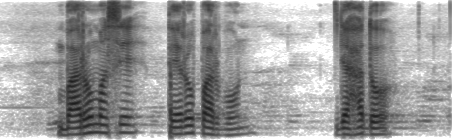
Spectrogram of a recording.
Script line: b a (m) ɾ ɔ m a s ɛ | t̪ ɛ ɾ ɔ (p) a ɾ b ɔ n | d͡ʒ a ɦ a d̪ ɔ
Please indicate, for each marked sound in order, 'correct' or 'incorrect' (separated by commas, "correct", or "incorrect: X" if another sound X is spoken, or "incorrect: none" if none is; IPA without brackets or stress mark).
incorrect: none, correct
